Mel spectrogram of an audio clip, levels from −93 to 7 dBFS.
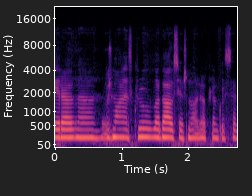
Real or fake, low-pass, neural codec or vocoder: fake; 14.4 kHz; codec, 32 kHz, 1.9 kbps, SNAC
